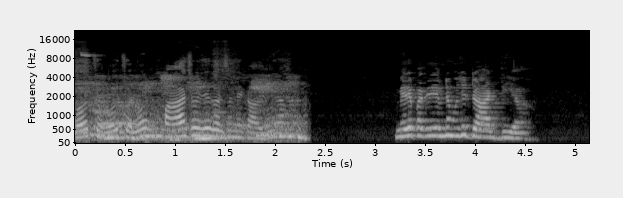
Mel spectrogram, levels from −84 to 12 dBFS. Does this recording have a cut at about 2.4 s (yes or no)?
yes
